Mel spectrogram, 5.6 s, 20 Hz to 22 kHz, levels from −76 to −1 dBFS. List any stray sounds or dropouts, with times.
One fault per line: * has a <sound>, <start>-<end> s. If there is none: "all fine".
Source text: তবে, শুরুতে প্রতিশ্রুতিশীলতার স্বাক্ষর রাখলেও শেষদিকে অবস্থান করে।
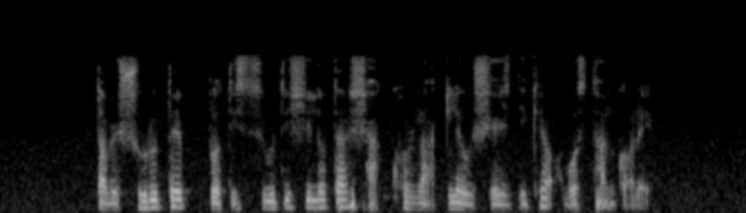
all fine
